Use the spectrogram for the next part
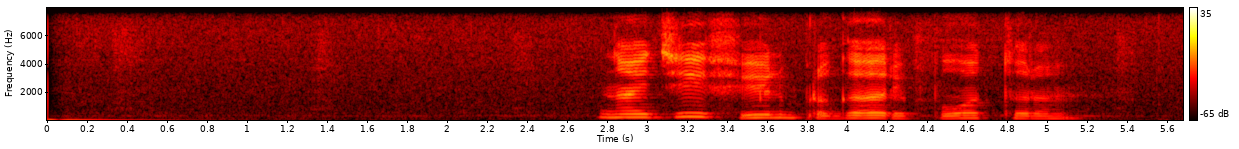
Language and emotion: Russian, sad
